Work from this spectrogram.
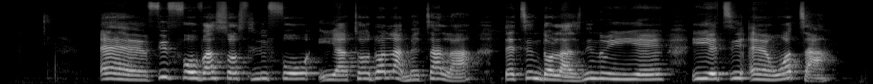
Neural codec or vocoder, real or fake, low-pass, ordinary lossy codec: autoencoder, 48 kHz, 128 numbers a frame, DAC-VAE, trained on Japanese speech; fake; none; none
